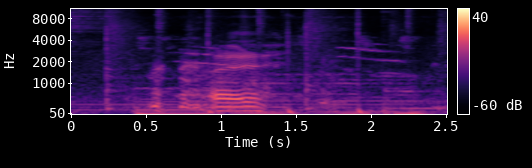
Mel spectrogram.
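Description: A cat meows loudly and close by, one drawn-out call in the middle with shorter sounds around it, while a person talks over it.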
